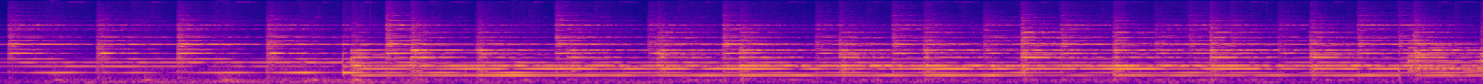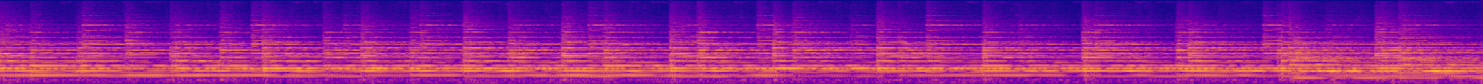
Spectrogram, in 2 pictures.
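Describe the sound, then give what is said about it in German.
Several church bells of the parish church of St. Margarethen im Rosental in Carinthia, Austria, peal together at noon in a continuous, overlapping ring, loud, their tones blending into a rich, sustained clangor with no voices present. “Sie hören die Glocken der Pfarrkirche St. Margarethen im Rosental in Kärnten.”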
